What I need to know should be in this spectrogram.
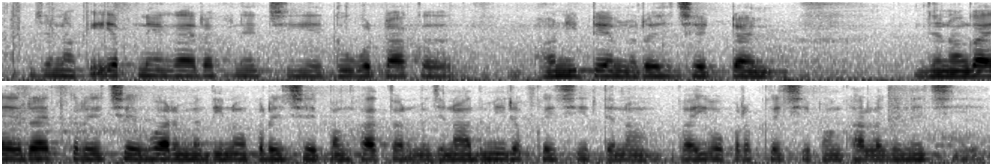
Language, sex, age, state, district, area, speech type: Maithili, female, 45-60, Bihar, Begusarai, rural, spontaneous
